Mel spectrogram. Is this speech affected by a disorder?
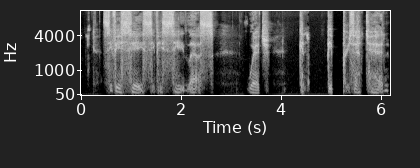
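Yes: abductor spasmodic dysphonia; breathy voice, staccato speaking style, shaky tremor when syllables lengthened, voice worse during university years.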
